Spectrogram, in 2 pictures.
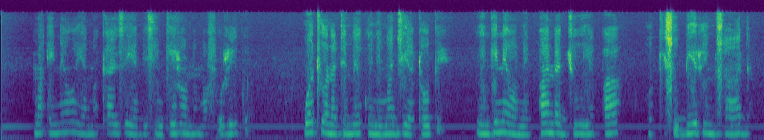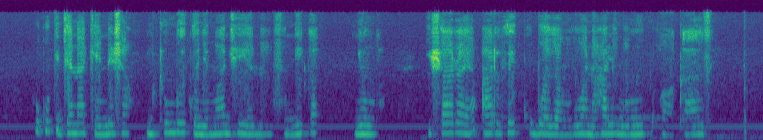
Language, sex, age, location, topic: Swahili, female, 18-24, Nairobi, health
